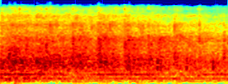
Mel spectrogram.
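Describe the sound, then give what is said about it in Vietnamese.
Loud, dense applause from an audience at a Buddhist teaching on worshipping the Buddha, a continuous roar of many hands clapping with no clear beat, sustained evenly throughout with no voices over it. “chưa rồi thì cho một tràng pháo tay”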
